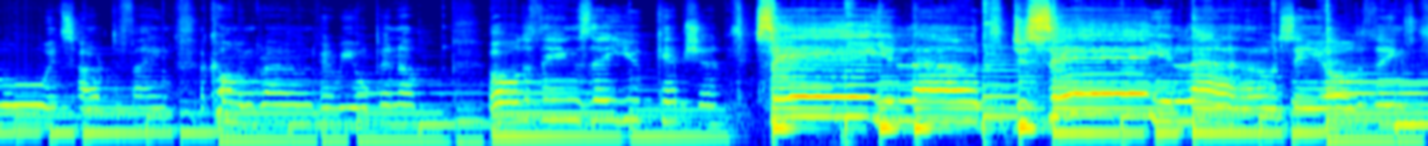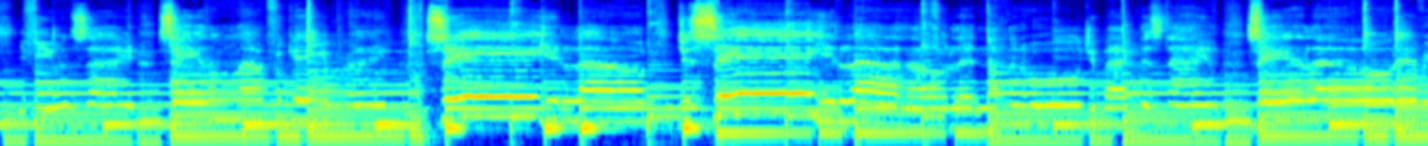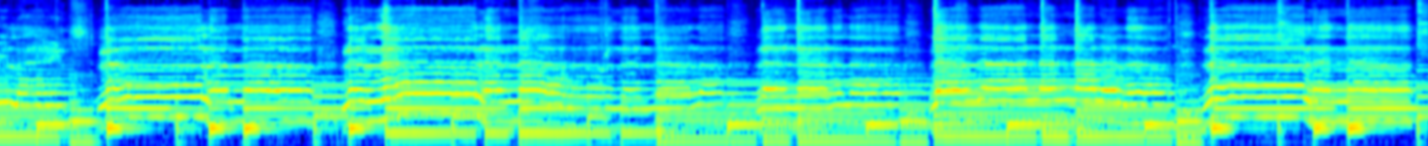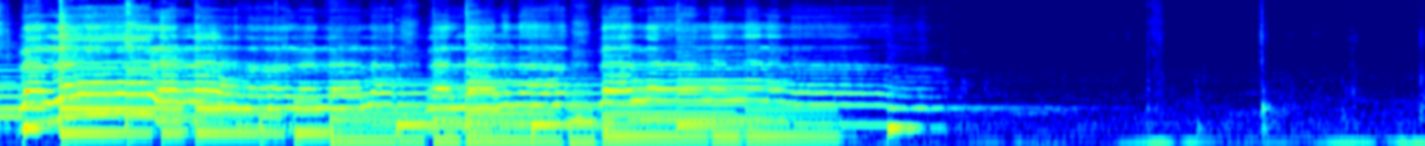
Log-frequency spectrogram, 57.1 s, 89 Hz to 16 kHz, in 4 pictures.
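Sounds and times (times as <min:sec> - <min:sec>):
acoustic guitar chords: 0:00.0 - 0:57.0.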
